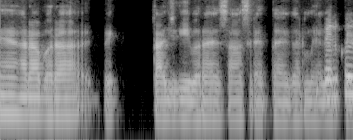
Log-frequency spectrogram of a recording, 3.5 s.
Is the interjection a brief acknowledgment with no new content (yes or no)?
no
